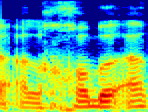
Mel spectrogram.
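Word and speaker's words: الخبء: Ya, dan cara membaca al-khoba'a ketika wakof sebenarnya sudah cukup dibaca seperti itu. Al-khoba', al-khoba'.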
